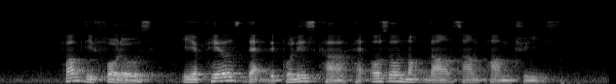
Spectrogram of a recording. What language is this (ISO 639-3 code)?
eng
